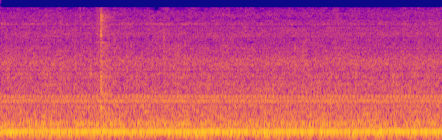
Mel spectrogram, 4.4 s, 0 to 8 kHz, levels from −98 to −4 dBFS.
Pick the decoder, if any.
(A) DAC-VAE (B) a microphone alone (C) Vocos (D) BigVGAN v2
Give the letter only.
C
